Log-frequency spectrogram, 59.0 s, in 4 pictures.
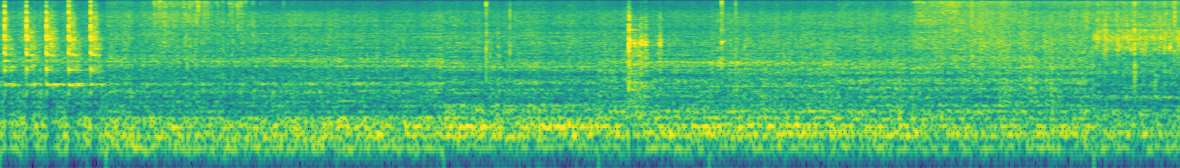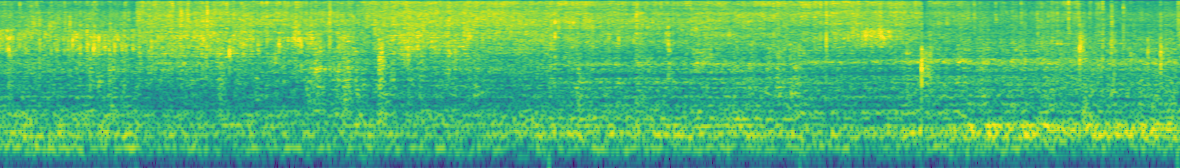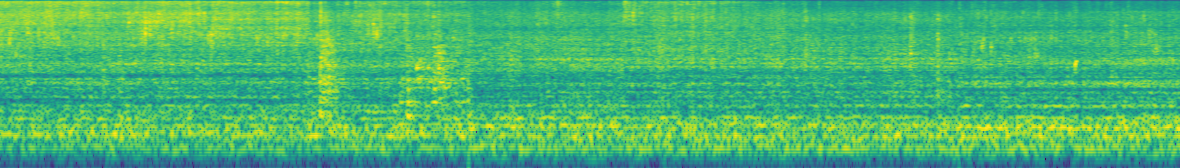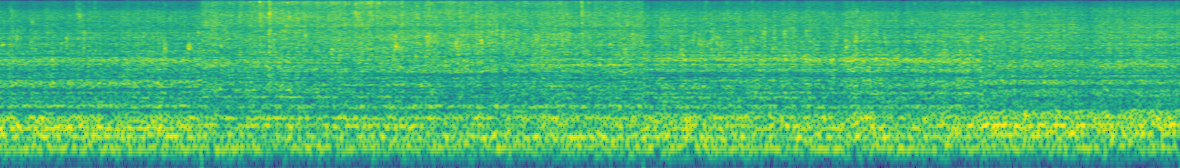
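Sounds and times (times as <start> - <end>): food sizzling in a pan: 11.4 - 28.6, 29.4 - 36.6, 46.8 - 52.3.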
